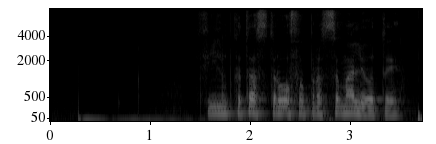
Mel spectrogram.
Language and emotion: Russian, neutral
